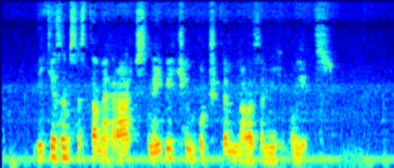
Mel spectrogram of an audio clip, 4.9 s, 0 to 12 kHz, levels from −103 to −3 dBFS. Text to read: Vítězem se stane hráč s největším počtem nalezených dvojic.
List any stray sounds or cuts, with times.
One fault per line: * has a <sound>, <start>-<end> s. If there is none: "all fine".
all fine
